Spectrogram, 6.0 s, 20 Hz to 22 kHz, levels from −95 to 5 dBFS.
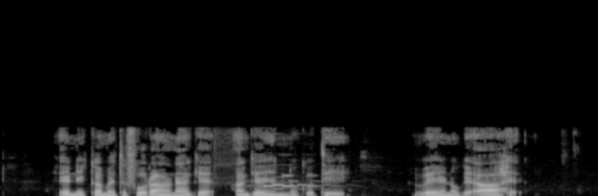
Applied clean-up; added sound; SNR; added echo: none; Camera; 14 dB; none.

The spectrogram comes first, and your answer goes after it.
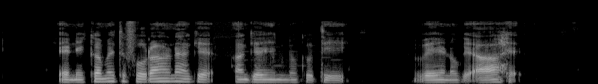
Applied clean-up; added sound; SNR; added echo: neural separator model SepFormer DNS4.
